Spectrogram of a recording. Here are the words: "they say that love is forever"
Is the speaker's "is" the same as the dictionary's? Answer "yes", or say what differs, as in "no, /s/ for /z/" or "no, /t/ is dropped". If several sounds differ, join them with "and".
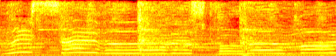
no, /s/ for /z/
